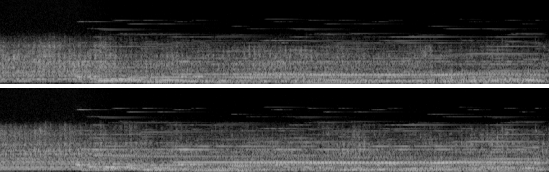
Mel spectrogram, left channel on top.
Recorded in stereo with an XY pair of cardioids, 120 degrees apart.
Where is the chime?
50° right, 3.5 m.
